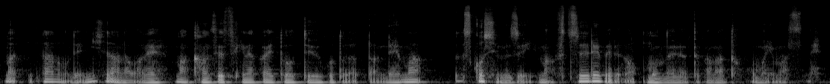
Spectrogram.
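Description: A man tutoring English test questions in a relaxed, explanatory way with frequent filler words. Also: deep voice, fairly quick, vocal fry, slightly rough. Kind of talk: casual spoken lesson.

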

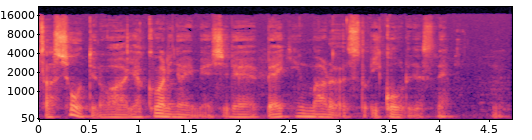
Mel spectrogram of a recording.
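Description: A man teaching English, breaking sentences into parts and reading English lines slowly, then explaining pronunciation. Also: sits low, fairly even intonation, creaky, darkish tone, slight background noise.

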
